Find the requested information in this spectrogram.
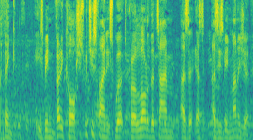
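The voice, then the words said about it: Yorkshire English accent. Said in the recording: “you've got an accent from the middle of the country there ... Yorkshire ... Bradford”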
